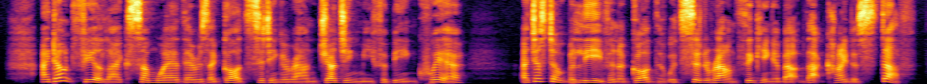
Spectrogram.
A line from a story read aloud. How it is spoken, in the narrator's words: chuckle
